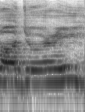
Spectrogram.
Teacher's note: جیم ساکن ہے تو یہاں پر قلقلہ صغریٰ کر کے پڑھیں گے.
